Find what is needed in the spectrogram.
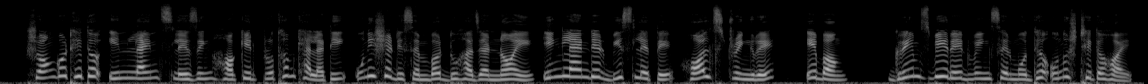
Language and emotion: Bengali, neutral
